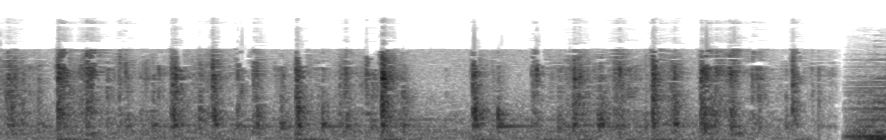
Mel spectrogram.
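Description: Fast typing on a laptop keyboard: a dense, uneven run of key clicks, with a short pause about two seconds in.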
